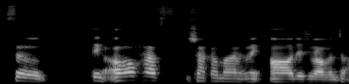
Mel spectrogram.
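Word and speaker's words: Shakkoumon: They jump into action with Sayakomon. – I thought it was Shakomon. – Shakomon. It's spelled like Sayakomon. Pronounced like Shakomon.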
